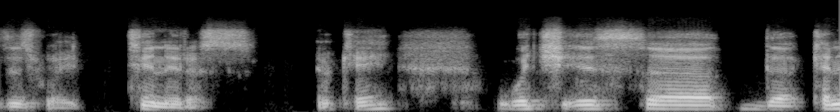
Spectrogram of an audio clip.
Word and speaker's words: tinnitus: this term which is tinnitus in english is pronounced this way tinnitus okay which is uh can anybody tell me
